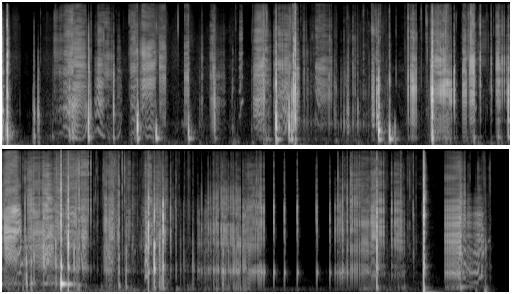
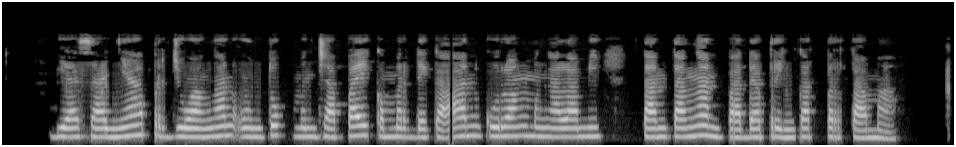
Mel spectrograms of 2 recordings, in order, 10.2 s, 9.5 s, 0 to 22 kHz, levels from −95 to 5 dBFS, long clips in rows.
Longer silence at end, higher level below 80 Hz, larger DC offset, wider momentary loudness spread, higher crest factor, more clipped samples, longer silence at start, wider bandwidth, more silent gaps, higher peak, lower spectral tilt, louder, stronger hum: first, 0.25 s vs 0.05 s; first, -52 dBFS vs -70 dBFS; neither; first, 18 LU vs 6 LU; first, 26 dB vs 18 dB; neither; second, 0 s vs 0.5 s; first, over 20 kHz vs 8.8 kHz; second, none vs 9.18-9.43 s; first, 0 dBFS vs -4 dBFS; second, -1.5 dB/octave vs -3.5 dB/octave; about the same, -23 LUFS vs -21 LUFS; neither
